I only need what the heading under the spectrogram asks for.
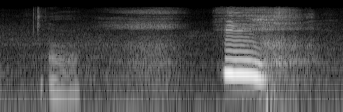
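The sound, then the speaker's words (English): A yawn: soft breathy sounds lead into a loud, brief voiced yawn whose tone slides downward before trailing off into quiet breath. “yawn of the day”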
